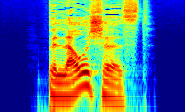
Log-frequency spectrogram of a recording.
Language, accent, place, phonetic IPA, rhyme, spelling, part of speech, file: German, Germany, Berlin, [bəˈlaʊ̯ʃəst], -aʊ̯ʃəst, belauschest, verb, De-belauschest.ogg
- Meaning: second-person singular subjunctive I of belauschen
